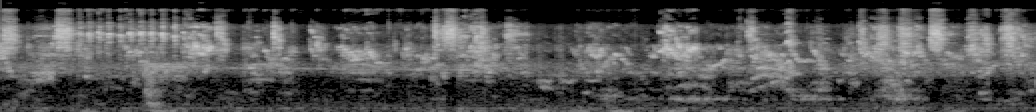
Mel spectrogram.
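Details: Chicks feeding and playing give a busy flock of high peeps that rise and fall in loudness, with sharp individual chirps standing out against the continuous twittering.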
